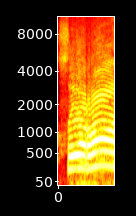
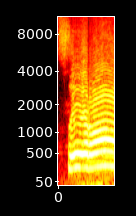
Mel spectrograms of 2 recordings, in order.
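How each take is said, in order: No difference in how they are said.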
